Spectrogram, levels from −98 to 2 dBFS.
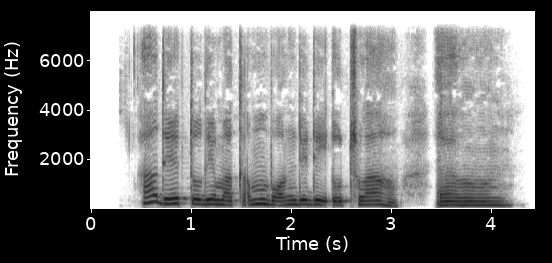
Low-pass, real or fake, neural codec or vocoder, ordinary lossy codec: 7.2 kHz; fake; codec, 24 kHz, 0.9 kbps, WavTokenizer, medium speech release version 1; none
